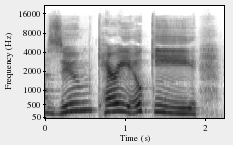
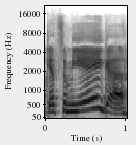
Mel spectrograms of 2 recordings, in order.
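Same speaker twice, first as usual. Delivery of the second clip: put-on Boston accent; 4 dB louder than usual. Joking about ordering a Jaeger bomb: Boston accent. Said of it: "I gotta get my Boston out".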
